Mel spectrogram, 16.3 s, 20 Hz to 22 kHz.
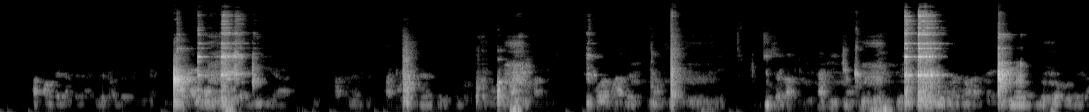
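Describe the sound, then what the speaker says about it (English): Three eggs cracked one after another into a mixing bowl for an almond cake, giving sharp close taps and clicks with short wet splats, spaced out over quiet pauses. "I'm gonna break my 3 eggs into my bowl"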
